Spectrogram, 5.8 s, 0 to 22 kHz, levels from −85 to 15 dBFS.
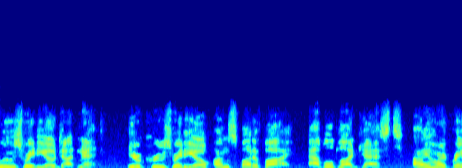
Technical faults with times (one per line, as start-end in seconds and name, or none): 0.00-5.78 noise suppressor artifacts
1.78-1.91 speech cut by the noise suppressor
4.42-4.55 speech cut by the noise suppressor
